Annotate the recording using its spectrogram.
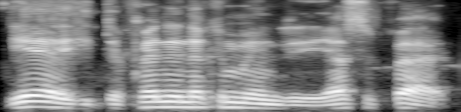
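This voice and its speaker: A man's voice: medium pitch, fast talker, a little mellow. A man in his forties hosting a casual podcast, talking bluntly in streetwise slang and giving life advice in a preachy way. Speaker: podcast host.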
